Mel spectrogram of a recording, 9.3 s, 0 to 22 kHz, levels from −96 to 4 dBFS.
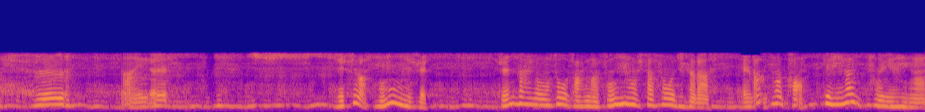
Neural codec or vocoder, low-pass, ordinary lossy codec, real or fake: autoencoder, 22.05 kHz, a latent of 192 numbers a frame, VITS, trained on one speaker; 3.6 kHz; MP3, 32 kbps; fake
